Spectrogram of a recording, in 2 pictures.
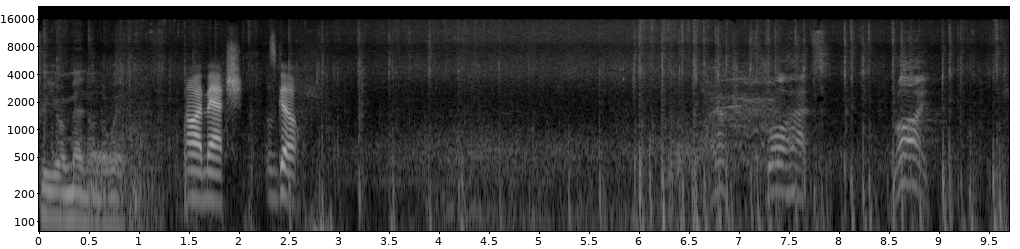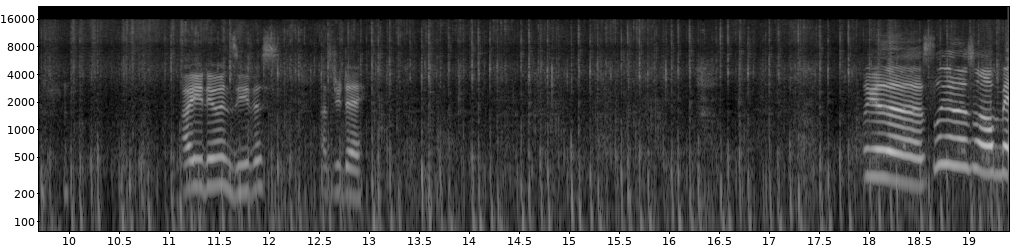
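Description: Horses' hooves gallop over a dirt path.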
